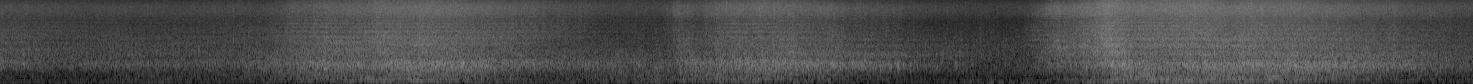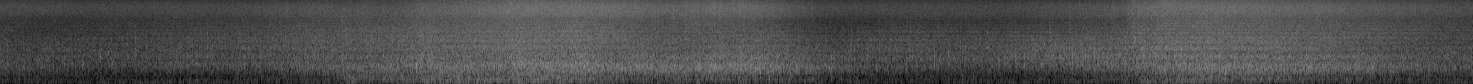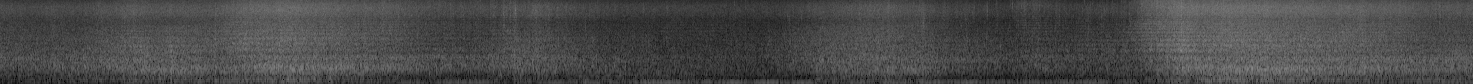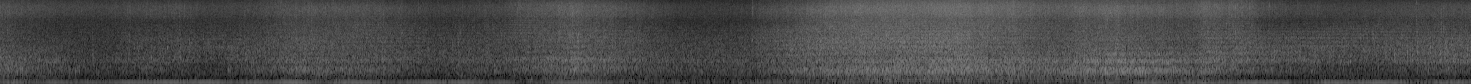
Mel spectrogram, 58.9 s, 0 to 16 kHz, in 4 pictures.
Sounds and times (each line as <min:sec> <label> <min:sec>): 0:00.0 waves 0:58.9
